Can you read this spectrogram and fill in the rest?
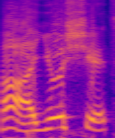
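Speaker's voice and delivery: put-on German accent. Imitating German fans telling a performer what they think, put-on accent. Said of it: "I don't know what accent that was".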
